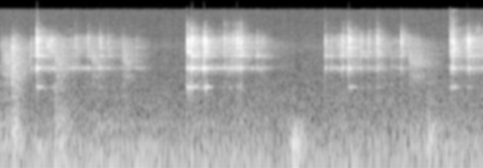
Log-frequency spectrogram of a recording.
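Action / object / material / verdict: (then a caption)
tap / hollow blown glass pumpkin / glass / none. Long acrylic nails tap and scratch a large hollow ribbed white blown glass pumpkin with a clear glass stem. Bursts of bright, glassy clinks and scratchy rattling come in quick clusters separated by short pauses. Each tap gives a high, brief ring that dies away almost at once.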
